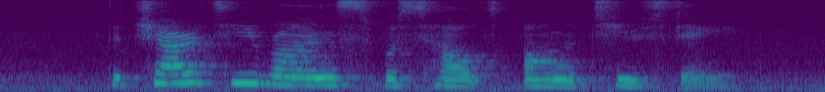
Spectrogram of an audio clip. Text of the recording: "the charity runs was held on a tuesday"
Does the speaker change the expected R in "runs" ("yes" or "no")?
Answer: no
